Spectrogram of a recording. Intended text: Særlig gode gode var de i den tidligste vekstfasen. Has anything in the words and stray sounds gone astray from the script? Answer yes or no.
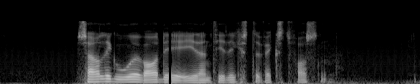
yes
